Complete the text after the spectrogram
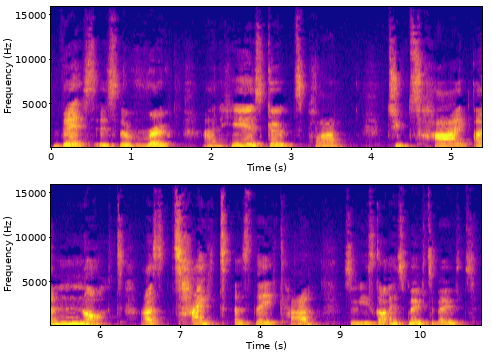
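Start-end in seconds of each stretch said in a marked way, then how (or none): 0.0-8.7 put-on reading a story to children. Reads picture book aloud.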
